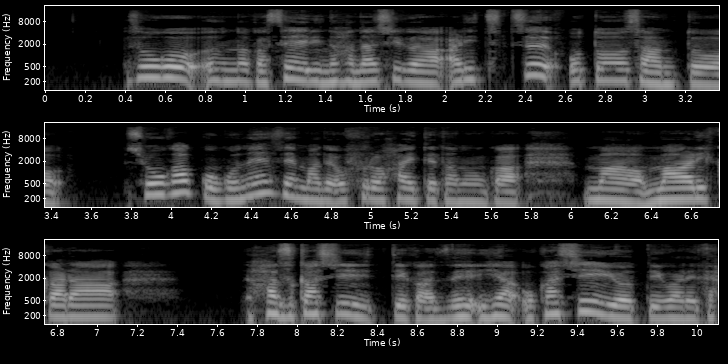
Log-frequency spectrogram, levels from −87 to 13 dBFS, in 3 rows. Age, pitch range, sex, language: 20-39, 175-245 Hz, female, Japanese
